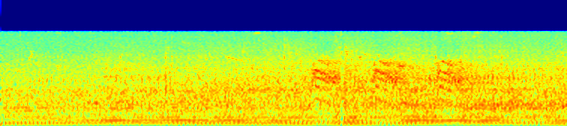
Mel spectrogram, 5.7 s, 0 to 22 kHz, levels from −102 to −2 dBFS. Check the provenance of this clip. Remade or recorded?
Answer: recorded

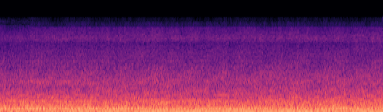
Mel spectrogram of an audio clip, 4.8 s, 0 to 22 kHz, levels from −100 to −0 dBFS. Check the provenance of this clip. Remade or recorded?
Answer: remade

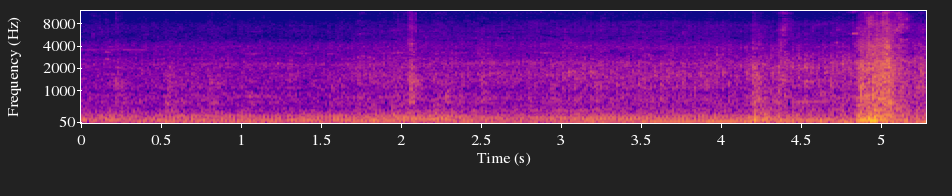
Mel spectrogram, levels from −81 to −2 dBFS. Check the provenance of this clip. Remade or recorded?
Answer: recorded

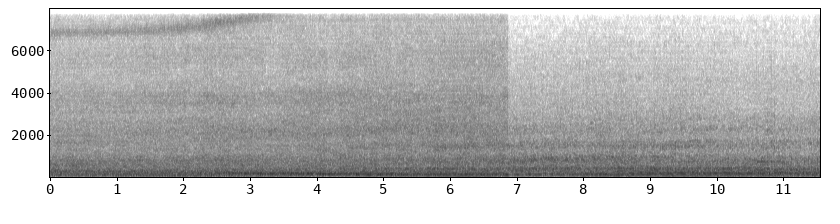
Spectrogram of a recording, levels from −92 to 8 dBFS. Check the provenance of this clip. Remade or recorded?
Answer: remade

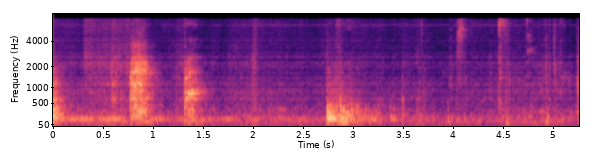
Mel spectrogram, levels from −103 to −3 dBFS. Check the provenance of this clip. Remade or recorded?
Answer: remade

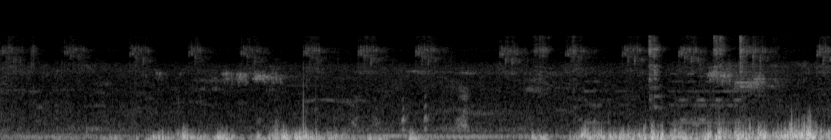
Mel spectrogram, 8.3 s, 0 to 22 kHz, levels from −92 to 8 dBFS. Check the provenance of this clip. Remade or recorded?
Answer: recorded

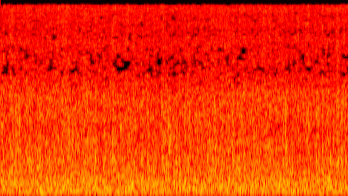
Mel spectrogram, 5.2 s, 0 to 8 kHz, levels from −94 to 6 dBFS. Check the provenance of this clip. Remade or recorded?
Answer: recorded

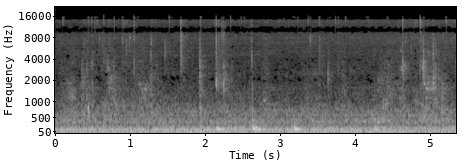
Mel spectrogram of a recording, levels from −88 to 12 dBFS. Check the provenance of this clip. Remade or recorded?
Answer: recorded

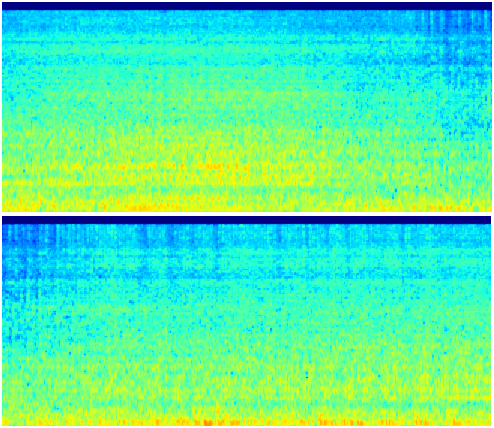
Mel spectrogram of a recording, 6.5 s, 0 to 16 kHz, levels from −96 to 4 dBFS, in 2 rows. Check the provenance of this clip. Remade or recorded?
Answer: recorded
